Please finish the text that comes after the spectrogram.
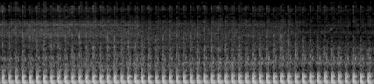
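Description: A Honda ATC 350X three-wheeler, freshly restored, idles slightly fast and loud, its single engine thumping in a steady, rapid, even rhythm close to the microphone with no other sounds.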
